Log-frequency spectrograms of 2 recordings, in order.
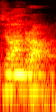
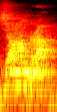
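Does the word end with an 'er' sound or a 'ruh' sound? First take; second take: ruh; ruh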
